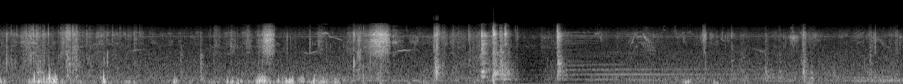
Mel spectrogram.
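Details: Ford Ranger at idle: irregular sharp chirps, then a loud high-pitched squeal as the engine revs, from a slipping serpentine belt; a belt dressing rubbed on the belt reportedly fixed it.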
